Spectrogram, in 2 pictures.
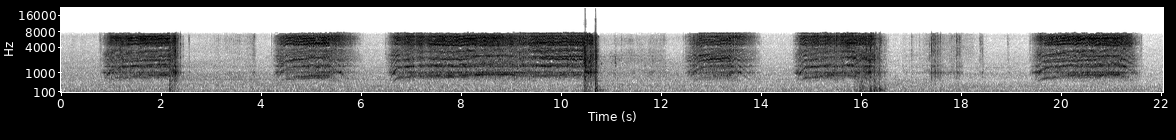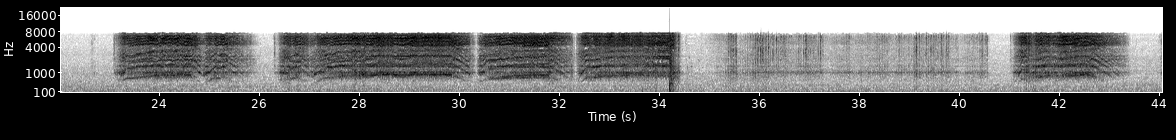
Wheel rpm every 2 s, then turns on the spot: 80, 50, 90, 120, 220, 80, 80, 100, 60, 40, 140, 50, 130, 120, 210, 150, 160, 60, 20, 20, 60, 100.
2-4 10-12 16-18 34-40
